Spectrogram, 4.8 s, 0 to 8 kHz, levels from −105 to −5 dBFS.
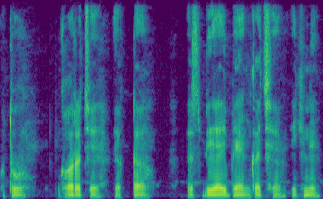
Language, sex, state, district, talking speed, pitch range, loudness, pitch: Bengali, male, West Bengal, Malda, 110 wpm, 90-95 Hz, -23 LUFS, 90 Hz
